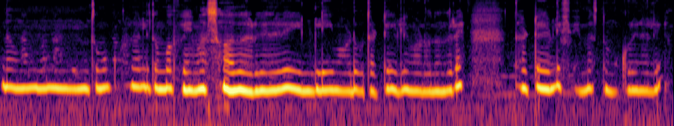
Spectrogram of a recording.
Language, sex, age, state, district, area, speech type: Kannada, female, 60+, Karnataka, Tumkur, rural, spontaneous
